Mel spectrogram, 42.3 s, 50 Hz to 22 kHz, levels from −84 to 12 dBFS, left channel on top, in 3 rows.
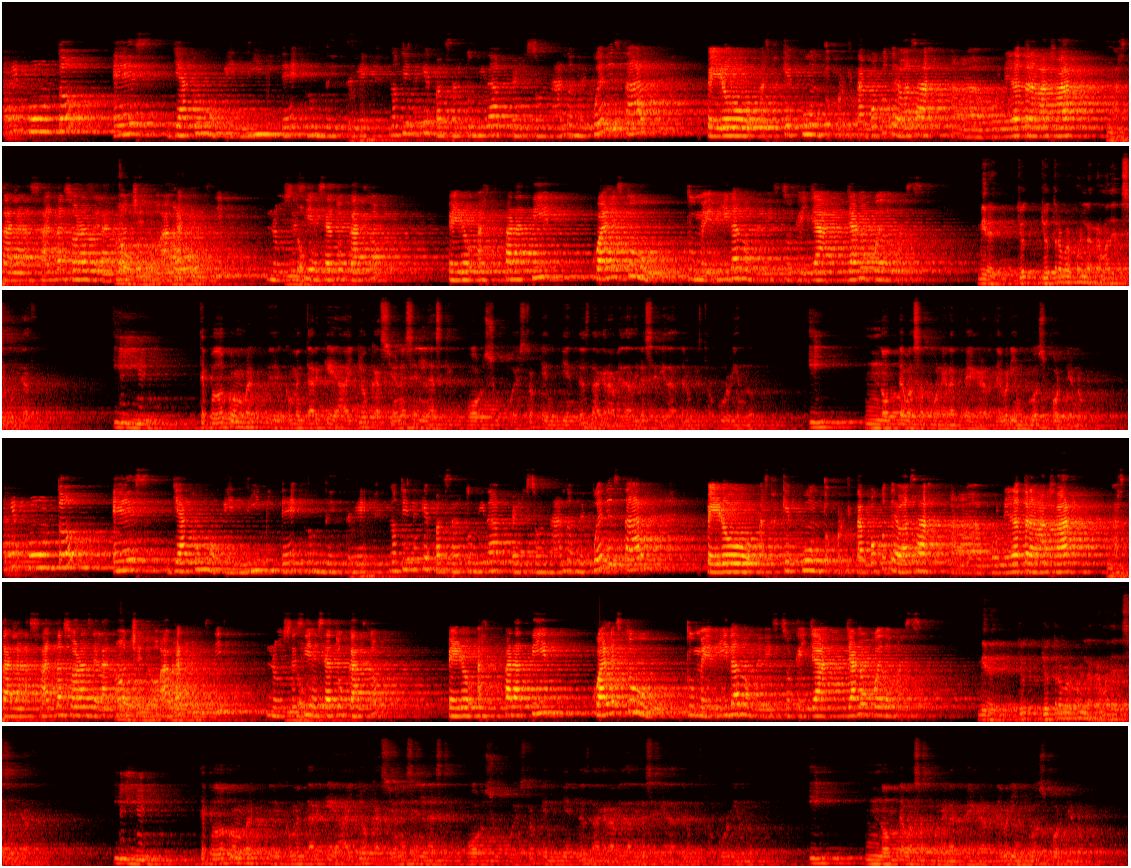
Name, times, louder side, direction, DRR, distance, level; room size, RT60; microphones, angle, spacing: voice 1, 0.1-0.9 1.4-1.7 2.0-4.6 4.8-8.4 8.8-13.4 13.9-15.6 15.9-16.8 17.4-18.8 19.7-20.9 21.5-22.3 22.6-25.4 29.6-30.0, right 2 dB, 80° right, -3 dB, 2.6 m, -27 dB
voice 2, 15.5-16.6 17.6-17.9 26.3-28.6 29.6-30.1 30.6-37.6 38.3-38.5 39.0-41.7, left 1 dB, 65° left, 0 dB, 1.7 m, -36 dB
19.0 x 18.5 x 2.8 m, 2.8 s
head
